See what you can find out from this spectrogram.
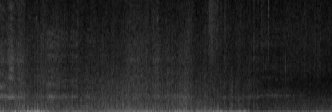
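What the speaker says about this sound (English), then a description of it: "It's really cold and really windy, but just gorgeous scenery out here." Strong cold wind gusting across the open South Dakota badlands, buffeting the microphone with a heavy, uneven low roar that is loudest at the start and eases slightly near the end.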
